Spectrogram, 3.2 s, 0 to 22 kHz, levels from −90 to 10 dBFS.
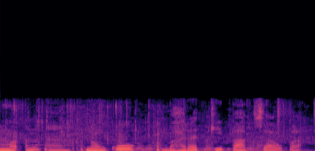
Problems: background sounds at intervals, background conversations at intervals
